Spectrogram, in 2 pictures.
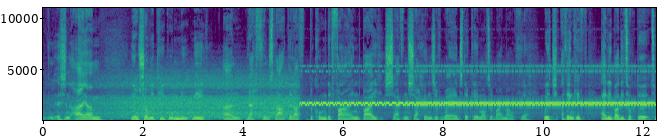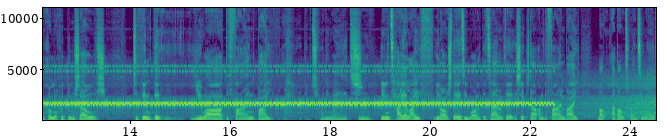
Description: NAVTEX (SITOR-B), 100 baud, 170 Hz shift, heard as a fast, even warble, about 1700 Hz centre, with speech in English. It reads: C5HQX MQ41N MEL85 P32CF AI79R XEOHT 3172Q C4PAL IPFOK DRFAF N2EVJ 6EUA8 GLFTG IUEIO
